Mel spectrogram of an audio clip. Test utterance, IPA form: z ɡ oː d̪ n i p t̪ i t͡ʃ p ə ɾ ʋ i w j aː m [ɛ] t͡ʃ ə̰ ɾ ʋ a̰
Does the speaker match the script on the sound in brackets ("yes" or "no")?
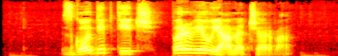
yes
